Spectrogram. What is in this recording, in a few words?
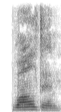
"waldan", Proto Germanic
